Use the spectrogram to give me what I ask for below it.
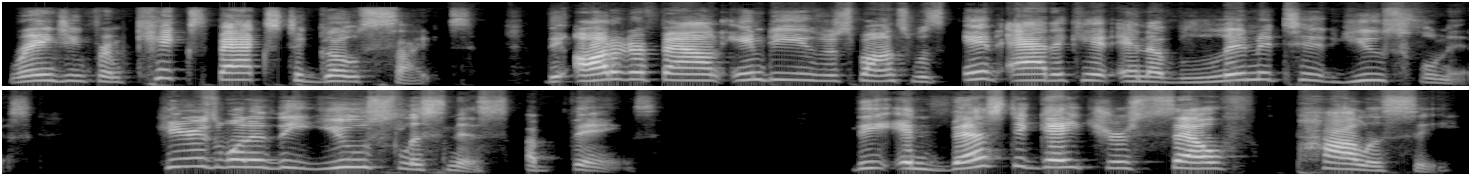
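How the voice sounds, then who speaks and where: A woman's voice: high-pitched, animated, a little slow, a bit bright, no echo. A woman hosting a commentary channel, reading from a report and breaking off into exasperated asides. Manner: reads documents aloud then comments with exasperated asides.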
